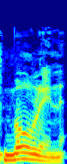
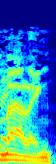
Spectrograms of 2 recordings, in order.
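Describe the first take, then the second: First: The first vowel sounds like the one in 'all'. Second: The first vowel sounds like the one in 'pal'. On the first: The speaker calls it right. "it's Morling, and Maul as in all" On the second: The speaker calls it wrong. "Not Malling"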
